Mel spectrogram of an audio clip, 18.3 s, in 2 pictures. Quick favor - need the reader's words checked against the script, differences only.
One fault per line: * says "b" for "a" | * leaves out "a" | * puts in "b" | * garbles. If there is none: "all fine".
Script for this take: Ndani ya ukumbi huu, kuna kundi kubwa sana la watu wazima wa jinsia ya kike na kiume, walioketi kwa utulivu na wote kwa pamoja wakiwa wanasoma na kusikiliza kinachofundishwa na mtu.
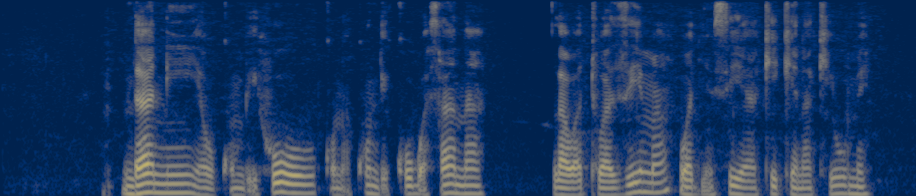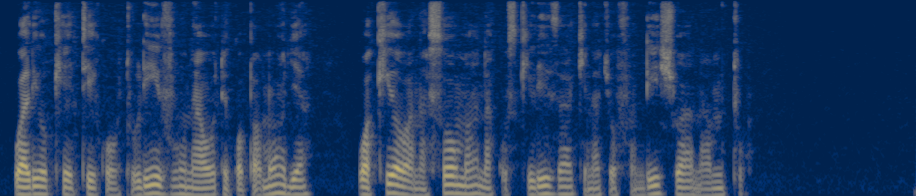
all fine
